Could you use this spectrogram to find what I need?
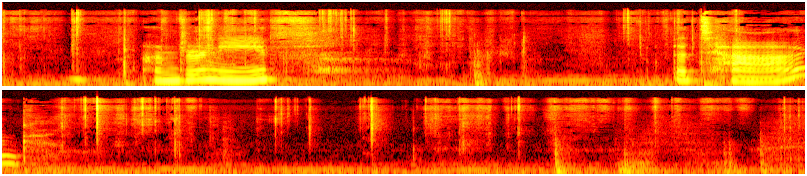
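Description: Paper and card rustle and tap softly as they are handled close by.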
